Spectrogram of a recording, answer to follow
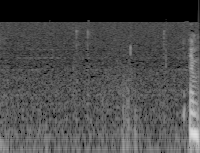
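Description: A few faint computer mouse clicks against quiet room tone, then a voice starts speaking near the end.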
